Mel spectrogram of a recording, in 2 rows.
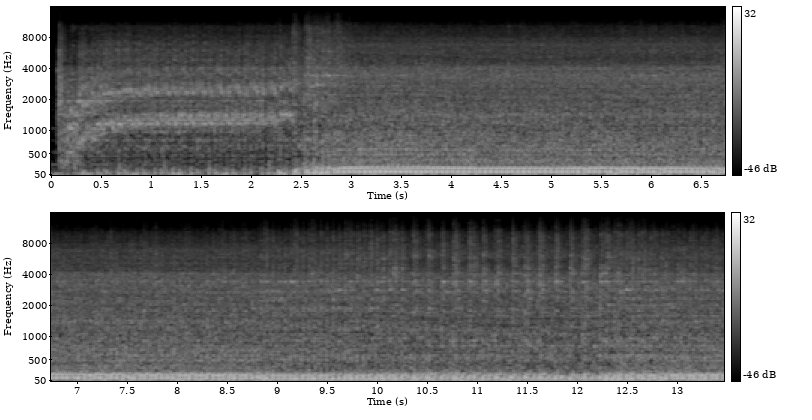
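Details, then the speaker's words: John Deere Z425 zero-turn with a swapped engine, carburetor just cleaned, started on full choke at low throttle: brief cranking, then it catches and settles into a steady, even low putter once the choke is off. "so it fired up on full choke uh ran a bit and then started choking out like it should as it warmed up and then I took the choke off and it started purring along pretty good"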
